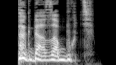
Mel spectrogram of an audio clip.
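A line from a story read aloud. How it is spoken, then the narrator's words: Angrily spat out. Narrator (Russian): Зло выплевывает Ойра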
